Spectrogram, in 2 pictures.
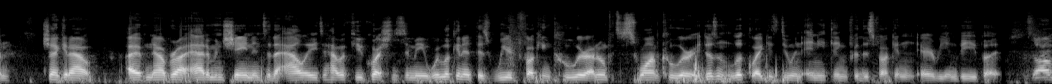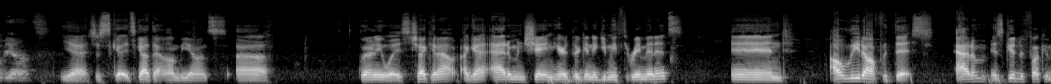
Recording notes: Why not kick off the 2021 season with some live content from the draft in San Diego.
